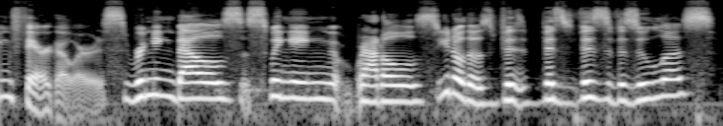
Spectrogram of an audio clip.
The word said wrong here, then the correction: vuvuzelas: I can never pronounce them properly. – Vuvuzelas? – That's the one.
